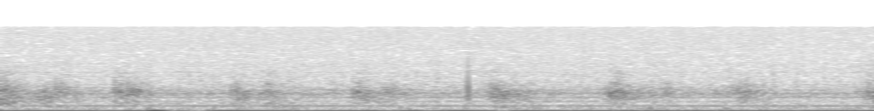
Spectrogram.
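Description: Footsteps climbing a staircase, a steady, evenly spaced series of soft, muffled thuds over a low hum.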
